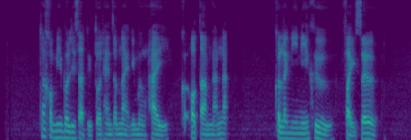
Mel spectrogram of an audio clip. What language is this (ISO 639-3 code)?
tha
